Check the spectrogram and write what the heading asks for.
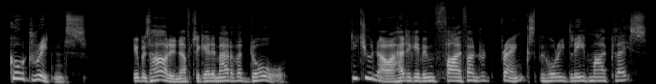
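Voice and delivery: a hint of a sharp, defiant niece; hard woman. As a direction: tough niece snapping at the inspector. Angèle complains about Marcel.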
